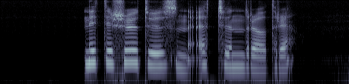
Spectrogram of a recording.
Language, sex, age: Norwegian, female, 22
